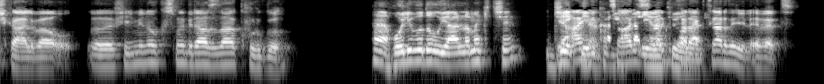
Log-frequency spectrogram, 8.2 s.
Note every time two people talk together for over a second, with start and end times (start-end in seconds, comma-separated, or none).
5.6-7.1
